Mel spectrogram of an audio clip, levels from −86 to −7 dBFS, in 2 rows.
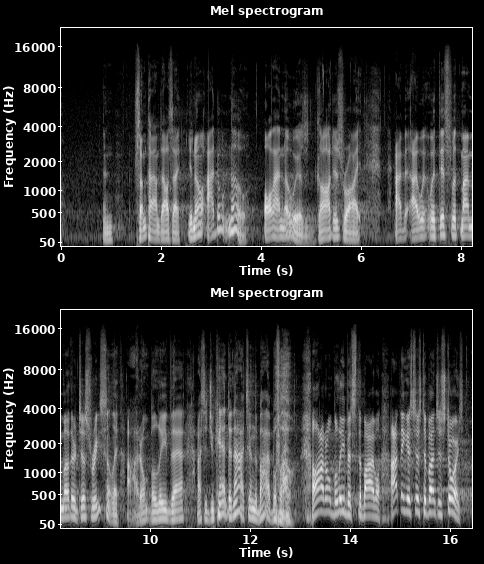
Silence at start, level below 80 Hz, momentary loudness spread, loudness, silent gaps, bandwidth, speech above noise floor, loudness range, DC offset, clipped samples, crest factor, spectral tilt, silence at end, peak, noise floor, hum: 0.85 s; -56 dBFS; 8 LU; -23 LUFS; none; 16 kHz; 35 dB; 4 LU; under 0.1%; under 0.1%; 24 dB; -5 dB/octave; 0 s; 0 dBFS; -58 dBFS; none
